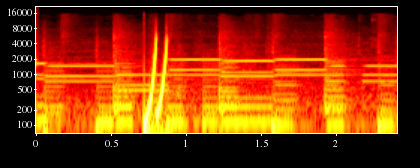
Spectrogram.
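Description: Light background music of held, stepping notes, with a quick rising swoop sound effect about three-quarters of a second in, the loudest moment.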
